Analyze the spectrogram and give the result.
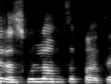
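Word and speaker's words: রসগোল্লা: बंगाली रसगुल्ले और उड़ीसा के रसगुल्ले में तो सबसे पहले तो प्रोनाउंसिएशन देख लीजिए। वेस्ट बंगाल का जो रसगुल्ला होता है उसको रसगुल्ला कहते हैं। आर ए एस ए जी U double A एल ए और ये जो उड़ीसा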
